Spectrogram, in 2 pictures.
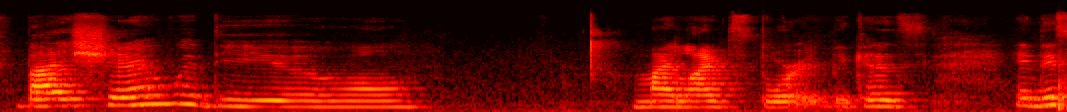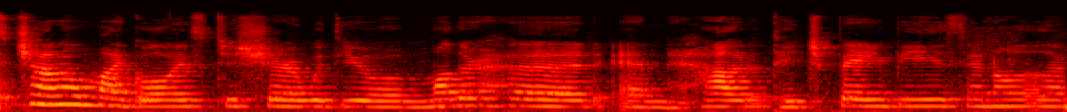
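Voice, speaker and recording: Earnest Puerto Rican woman, echoey room. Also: on the high side. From Puerto Rico. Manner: earnest, halting with fillers and restarts. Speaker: vlogger. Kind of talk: personal testimony vlog. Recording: echoey room, faint background noise.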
